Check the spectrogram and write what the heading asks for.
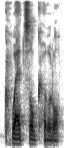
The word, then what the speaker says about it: Quetzalcoatl: the first time to actually master how to pronounce Quetzalcoatl Codel he is the the feathered serpent God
